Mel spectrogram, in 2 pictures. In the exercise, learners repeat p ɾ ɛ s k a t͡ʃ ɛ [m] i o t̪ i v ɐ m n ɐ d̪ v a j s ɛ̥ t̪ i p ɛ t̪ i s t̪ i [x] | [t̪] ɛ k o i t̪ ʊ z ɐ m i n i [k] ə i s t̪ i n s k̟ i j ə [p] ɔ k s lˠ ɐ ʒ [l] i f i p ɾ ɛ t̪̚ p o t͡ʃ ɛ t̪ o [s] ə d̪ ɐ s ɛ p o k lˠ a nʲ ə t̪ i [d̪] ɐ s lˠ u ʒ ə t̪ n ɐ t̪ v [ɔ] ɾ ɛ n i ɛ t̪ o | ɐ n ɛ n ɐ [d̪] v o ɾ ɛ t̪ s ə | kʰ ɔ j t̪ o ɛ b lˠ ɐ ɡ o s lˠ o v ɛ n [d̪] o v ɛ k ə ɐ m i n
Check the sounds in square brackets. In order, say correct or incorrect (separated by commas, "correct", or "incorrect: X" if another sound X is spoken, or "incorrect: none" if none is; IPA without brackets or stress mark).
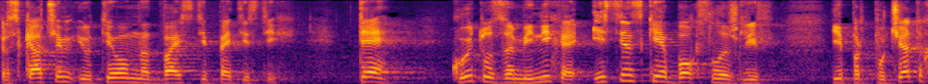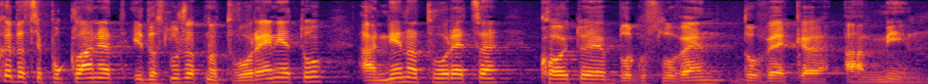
correct, correct, correct, incorrect: x, incorrect: b, correct, incorrect: x, correct, incorrect: o, incorrect: t̪, correct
